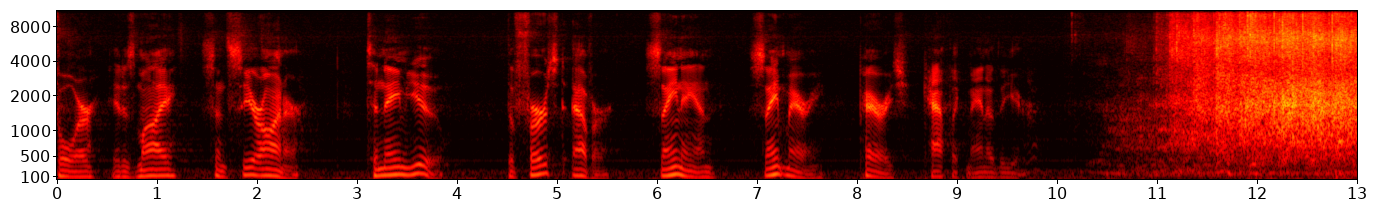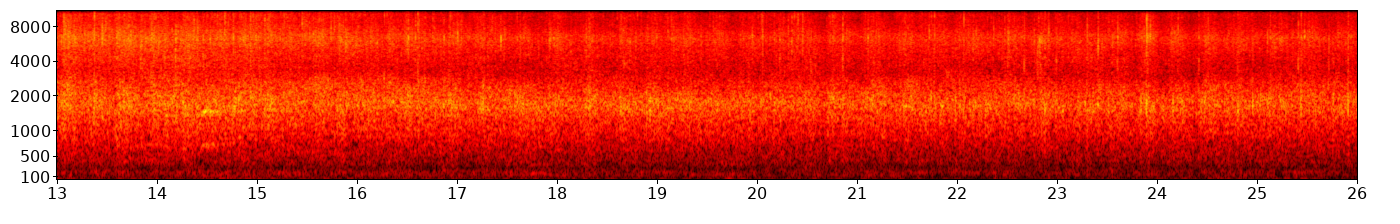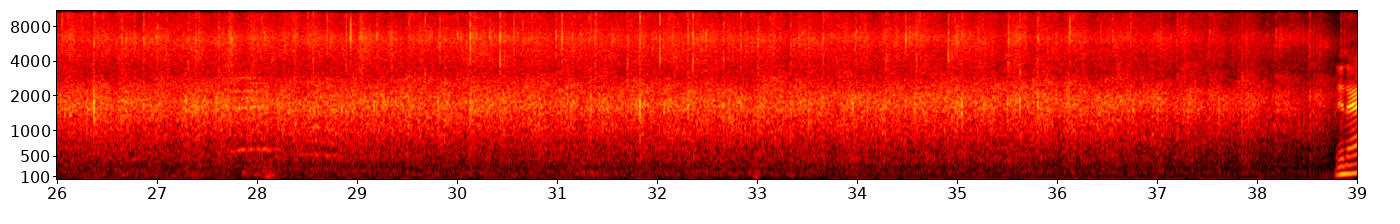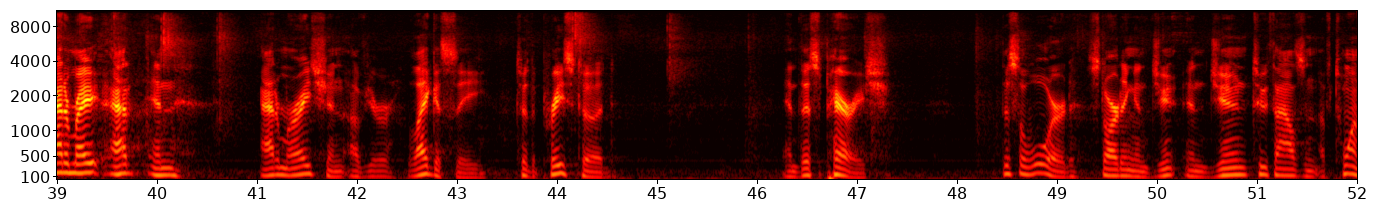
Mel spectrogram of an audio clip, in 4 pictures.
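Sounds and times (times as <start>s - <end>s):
crowd applauding: 10.5s - 40.2s.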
